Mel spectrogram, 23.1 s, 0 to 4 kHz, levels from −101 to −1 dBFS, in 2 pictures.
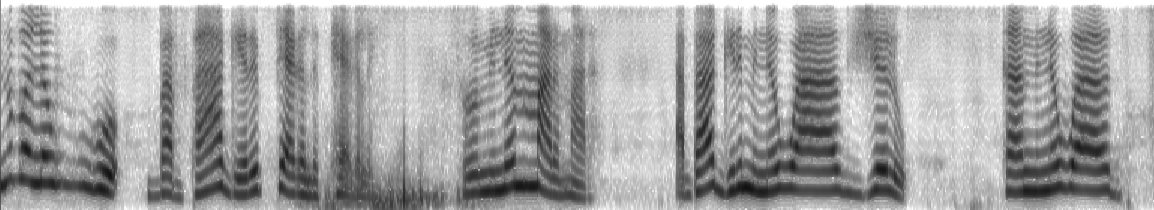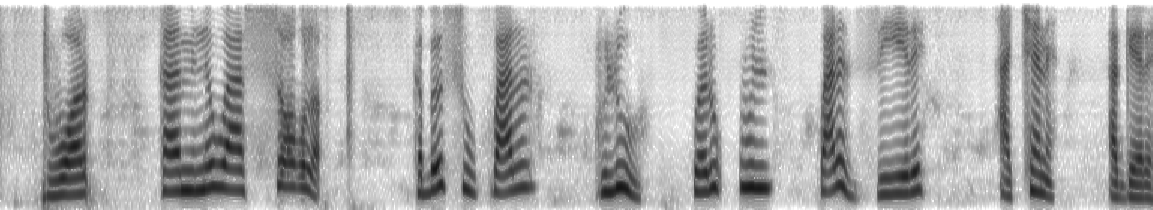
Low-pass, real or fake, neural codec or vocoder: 3.6 kHz; fake; codec, 24 kHz, 0.9 kbps, DualCodec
